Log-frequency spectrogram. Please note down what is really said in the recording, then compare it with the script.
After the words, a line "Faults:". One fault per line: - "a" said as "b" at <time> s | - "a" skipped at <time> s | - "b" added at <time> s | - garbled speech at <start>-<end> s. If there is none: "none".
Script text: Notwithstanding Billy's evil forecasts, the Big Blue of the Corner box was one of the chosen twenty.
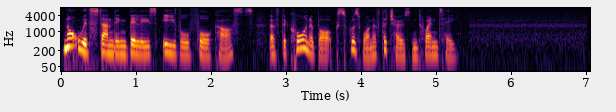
Notwithstanding Billy's evil forecasts, of the Corner box was one of the chosen twenty.
Faults:
- "the Big Blue" skipped at 2.6 s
